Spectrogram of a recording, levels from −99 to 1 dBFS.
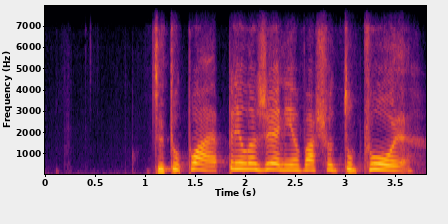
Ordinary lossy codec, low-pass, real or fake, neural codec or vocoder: Opus, 32 kbps; 7.2 kHz; fake; codec, 16 kHz, 0.5 kbps, X-Codec, HuBERT features, trained on LibriSpeech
